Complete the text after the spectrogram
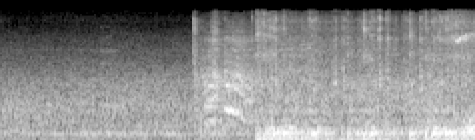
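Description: A motorcycle engine starts up close by.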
